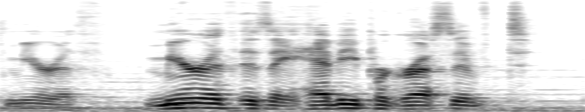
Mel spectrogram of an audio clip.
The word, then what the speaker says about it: Myrath: how to pronunciate this this is called mirath i think it's mirrith or myrath i think it's mirath but uh the the hick way of saying it would be like my wrath quesadilla my wrath but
